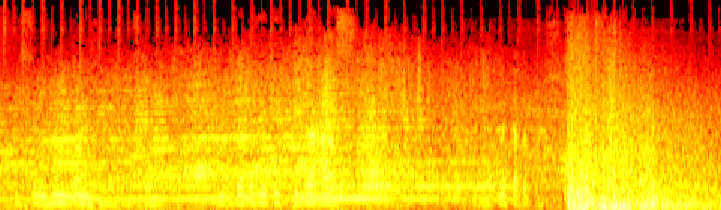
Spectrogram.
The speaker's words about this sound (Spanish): Los ucranianos los llaman motos por ese sonido que emite al atravesar el cielo. Es un dron de fabricación iraní llamado Shahed y sería la nueva arma con la que Rusia estaría golpeando a la población ucraniana.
